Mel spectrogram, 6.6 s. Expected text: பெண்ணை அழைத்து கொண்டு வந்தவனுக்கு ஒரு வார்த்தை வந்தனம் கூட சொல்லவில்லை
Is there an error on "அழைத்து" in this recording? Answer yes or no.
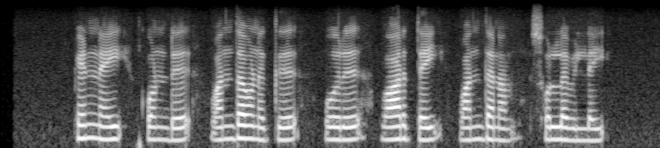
yes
